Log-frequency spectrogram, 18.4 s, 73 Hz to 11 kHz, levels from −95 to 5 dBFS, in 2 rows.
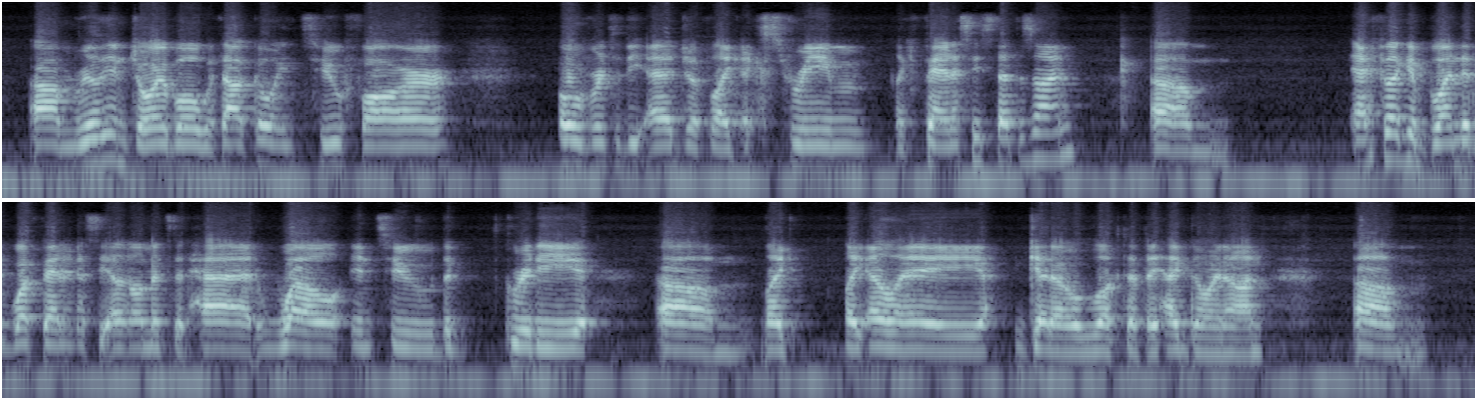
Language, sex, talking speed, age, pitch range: English, male, 145 wpm, 20-39, 110-145 Hz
